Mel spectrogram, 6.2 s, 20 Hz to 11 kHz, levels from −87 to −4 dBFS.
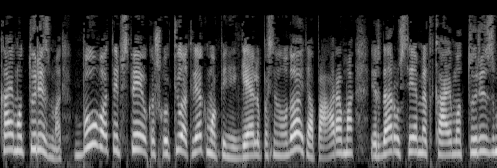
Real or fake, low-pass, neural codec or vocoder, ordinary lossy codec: fake; 9.9 kHz; codec, 24 kHz, 6 kbps, HILCodec; MP3, 32 kbps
